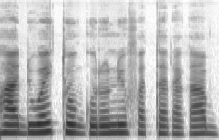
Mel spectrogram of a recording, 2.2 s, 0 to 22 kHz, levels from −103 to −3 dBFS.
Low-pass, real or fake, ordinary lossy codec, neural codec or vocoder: none; real; none; none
